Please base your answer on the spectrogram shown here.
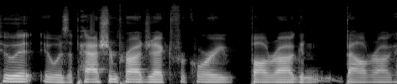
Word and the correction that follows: Barlog: however you say his name, Barlog. – The opposite of the giant creature in the... – Yeah, I said Balrog, which is the Lord of the Rings.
